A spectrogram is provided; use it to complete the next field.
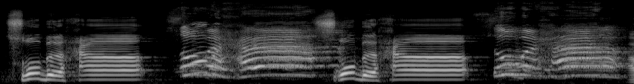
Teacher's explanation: صاد کی ادائیگی پیارے بچوں اور مدنی چینل کے ناظرین، صاد حرف مستعلیہ میں سے بھی ہے اور بہت زیادہ پر پڑھے جانے والے حروف میں سے بھی ہے، اس لیے اس کو پر پڑھیں گے. اور با میں قلقلہ، آخر میں دو زبر کی تنوین کو الف سے بدل دیں گے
